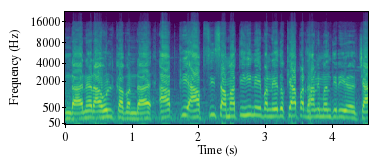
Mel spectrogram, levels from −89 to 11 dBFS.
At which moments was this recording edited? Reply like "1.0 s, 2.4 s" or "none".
1.4 s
